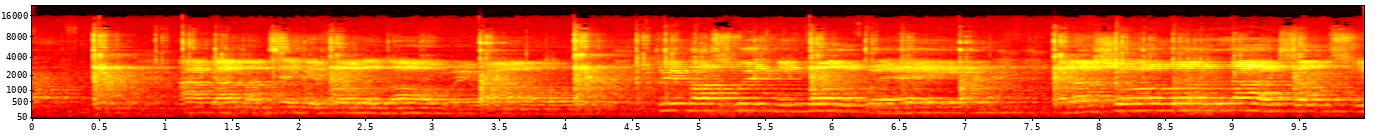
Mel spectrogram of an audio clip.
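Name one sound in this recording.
A group of young men sing together in an echoing hall.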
